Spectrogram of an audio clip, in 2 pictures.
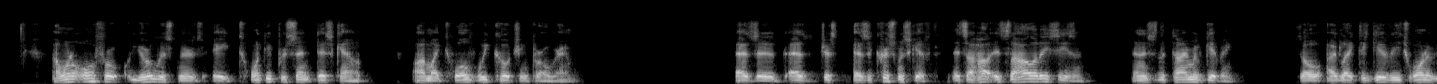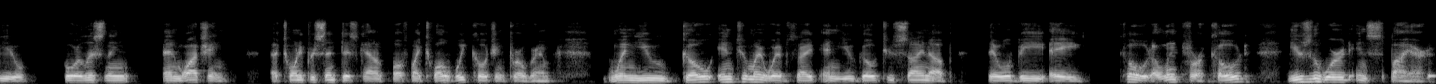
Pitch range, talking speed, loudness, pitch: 90-110 Hz, 175 wpm, -18 LUFS, 95 Hz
